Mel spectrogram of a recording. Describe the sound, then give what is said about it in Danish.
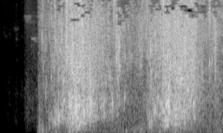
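Oars swishing through water as a family rows a boat on a lake: two broad, rushing strokes with splashing water, at a steady rhythm. “De skiftes til at ro. Faren han starter, og lidt efter så tager Freja og Malte over.”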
